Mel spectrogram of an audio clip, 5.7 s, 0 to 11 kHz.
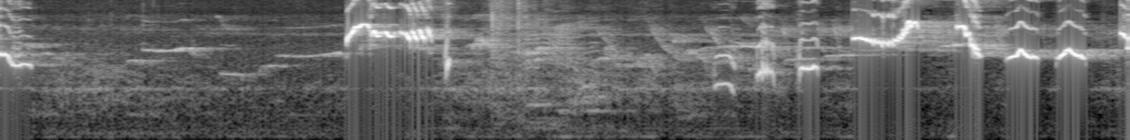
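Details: Oriental magpie-robin, one of several joining in, singing mimicked fill phrases: after a quiet start, sharp whistled notes near 1.8 s, then a run of short, bright, repeated chirps and whistles from 3.6 s onward.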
